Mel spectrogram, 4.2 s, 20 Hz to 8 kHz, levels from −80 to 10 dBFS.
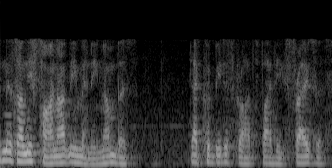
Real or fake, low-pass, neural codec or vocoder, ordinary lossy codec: real; 7.2 kHz; none; AAC, 16 kbps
